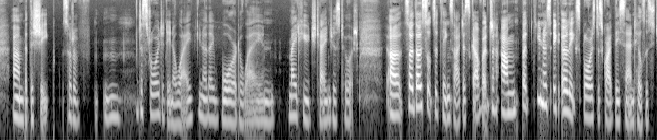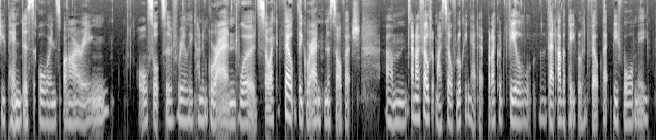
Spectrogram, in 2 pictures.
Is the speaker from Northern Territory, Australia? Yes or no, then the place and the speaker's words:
no; Melbourne, Victoria, Australia; We grew up in Melbourne, basically, but as often as we could, my family would move to South Australia for our family holidays. Both my parents are from South Australia.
